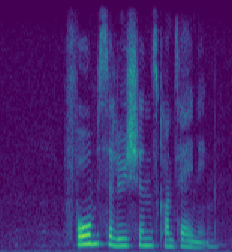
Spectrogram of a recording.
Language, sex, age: English, female, 21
